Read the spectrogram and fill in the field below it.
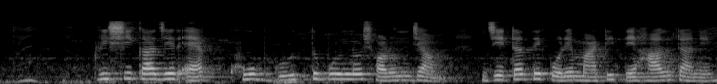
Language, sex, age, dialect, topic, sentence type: Bengali, female, 18-24, Northern/Varendri, agriculture, statement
